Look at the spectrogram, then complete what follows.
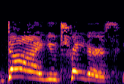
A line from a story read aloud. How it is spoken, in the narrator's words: yells the first man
